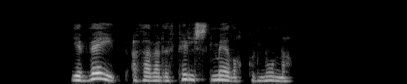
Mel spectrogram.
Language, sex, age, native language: Icelandic, female, 30-39, Icelandic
